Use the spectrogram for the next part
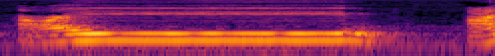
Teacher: মোটা করে উচ্চারণ করতে হবে য আইন আইন আইন উচ্চারণের সময় হলক অর্থাৎ কণ্ঠনালীর মধ্যবর্তী স্থান থেকে আইনটি উচ্চারণ করতে হবে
